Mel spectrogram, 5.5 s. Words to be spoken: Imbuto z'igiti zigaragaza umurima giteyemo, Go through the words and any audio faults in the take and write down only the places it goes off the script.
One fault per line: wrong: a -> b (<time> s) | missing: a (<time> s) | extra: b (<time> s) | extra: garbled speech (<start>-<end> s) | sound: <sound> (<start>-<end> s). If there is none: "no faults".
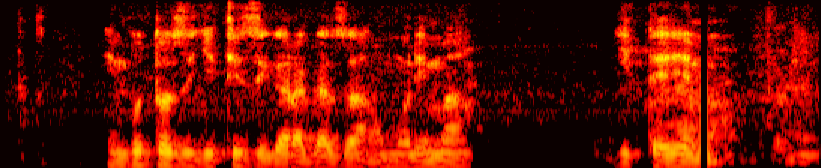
sound: dropout (4.7-4.7 s)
